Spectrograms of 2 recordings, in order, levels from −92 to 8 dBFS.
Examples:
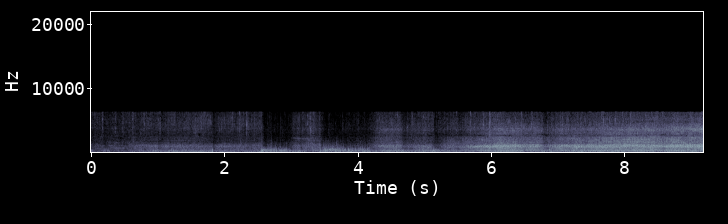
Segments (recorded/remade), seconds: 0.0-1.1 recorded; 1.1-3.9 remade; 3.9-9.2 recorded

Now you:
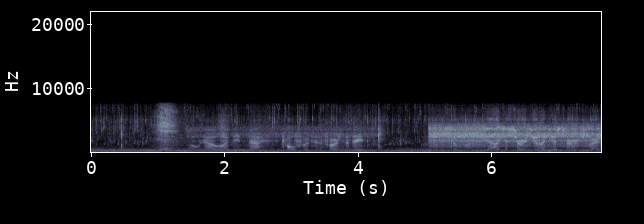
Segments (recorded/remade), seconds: 0.0-7.7 recorded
